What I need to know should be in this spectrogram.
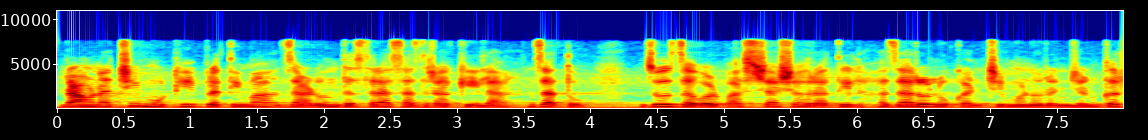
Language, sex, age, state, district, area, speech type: Marathi, female, 18-30, Maharashtra, Buldhana, rural, read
